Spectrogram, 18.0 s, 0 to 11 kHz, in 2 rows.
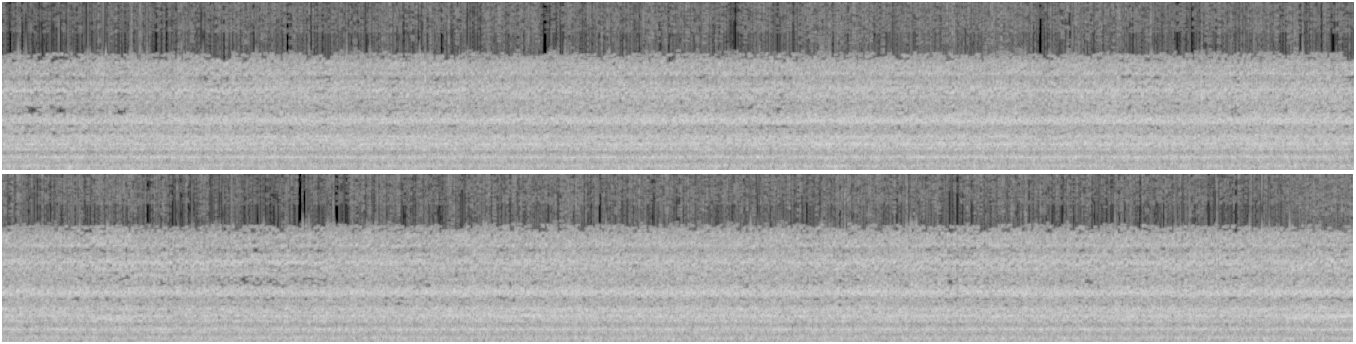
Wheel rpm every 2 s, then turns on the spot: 230, 230, 230, 230, 230, 230, 230, 240, 230.
none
